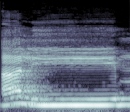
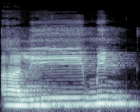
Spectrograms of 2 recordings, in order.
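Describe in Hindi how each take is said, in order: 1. शब्द का आख़िरी हिस्सा सिर्फ़ 'm' की आवाज़ है। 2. शब्द के आख़िर में 'min' अक्षर है। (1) "वक्फ की सूरत अलीम" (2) "मीम दो जेर मिन"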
